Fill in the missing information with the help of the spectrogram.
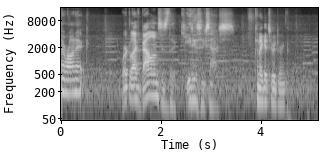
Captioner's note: sarcastic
